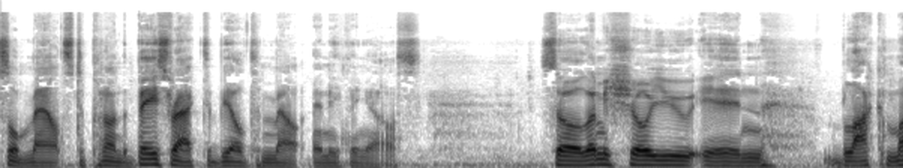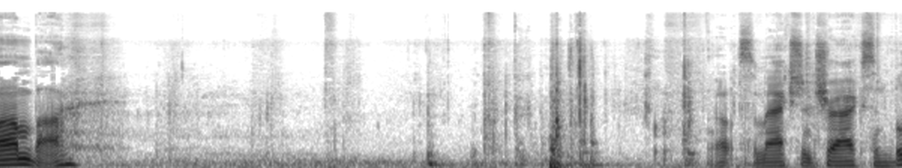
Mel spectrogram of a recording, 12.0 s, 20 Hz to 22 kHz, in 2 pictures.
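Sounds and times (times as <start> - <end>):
footsteps: 6.2 - 12.0
handling noises: 8.2 - 12.0.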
